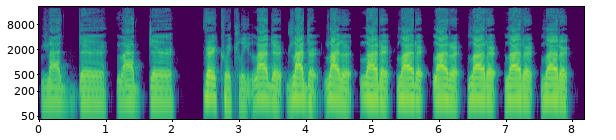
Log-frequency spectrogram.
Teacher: Notice how tongue lightly taps the roof of your mouth. يعني لاحظ شلون يضرب بخفة على خلف المنطقة خلف الأسنان الفوقية of your mouth. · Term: flap T sound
